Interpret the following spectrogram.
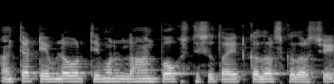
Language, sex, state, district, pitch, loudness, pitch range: Marathi, male, Maharashtra, Dhule, 125 Hz, -15 LUFS, 120-135 Hz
